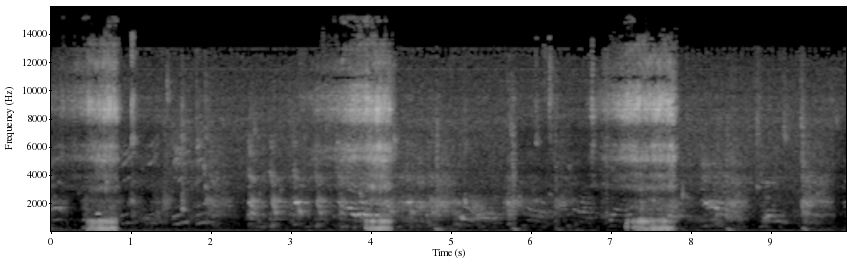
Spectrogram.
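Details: Buddy, a sleeping dog, snoring: three snorts about three seconds apart with quiet breathing between, about 17 breaths a minute.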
